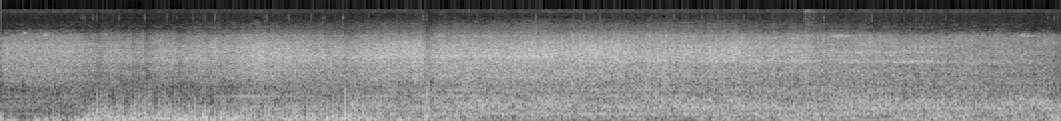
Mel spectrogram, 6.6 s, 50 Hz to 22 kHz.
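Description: JR 205 series electric commuter train passing, with steady rolling noise from its wheels on the rails that grows louder about half a second in and then holds.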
